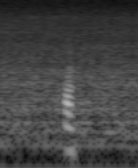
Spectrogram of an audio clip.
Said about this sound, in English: Yeah, that was my air conditioner. Sorry about that.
